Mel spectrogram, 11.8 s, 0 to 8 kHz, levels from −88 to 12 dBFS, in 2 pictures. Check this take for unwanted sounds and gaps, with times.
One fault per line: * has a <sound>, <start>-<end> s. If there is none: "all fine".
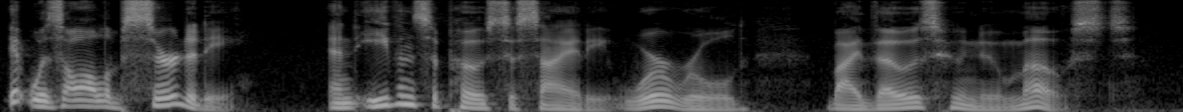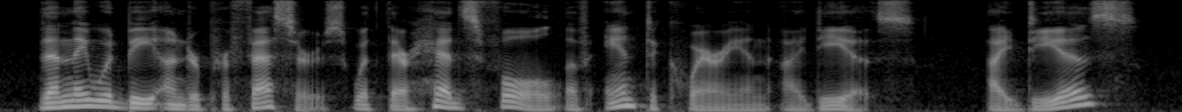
all fine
